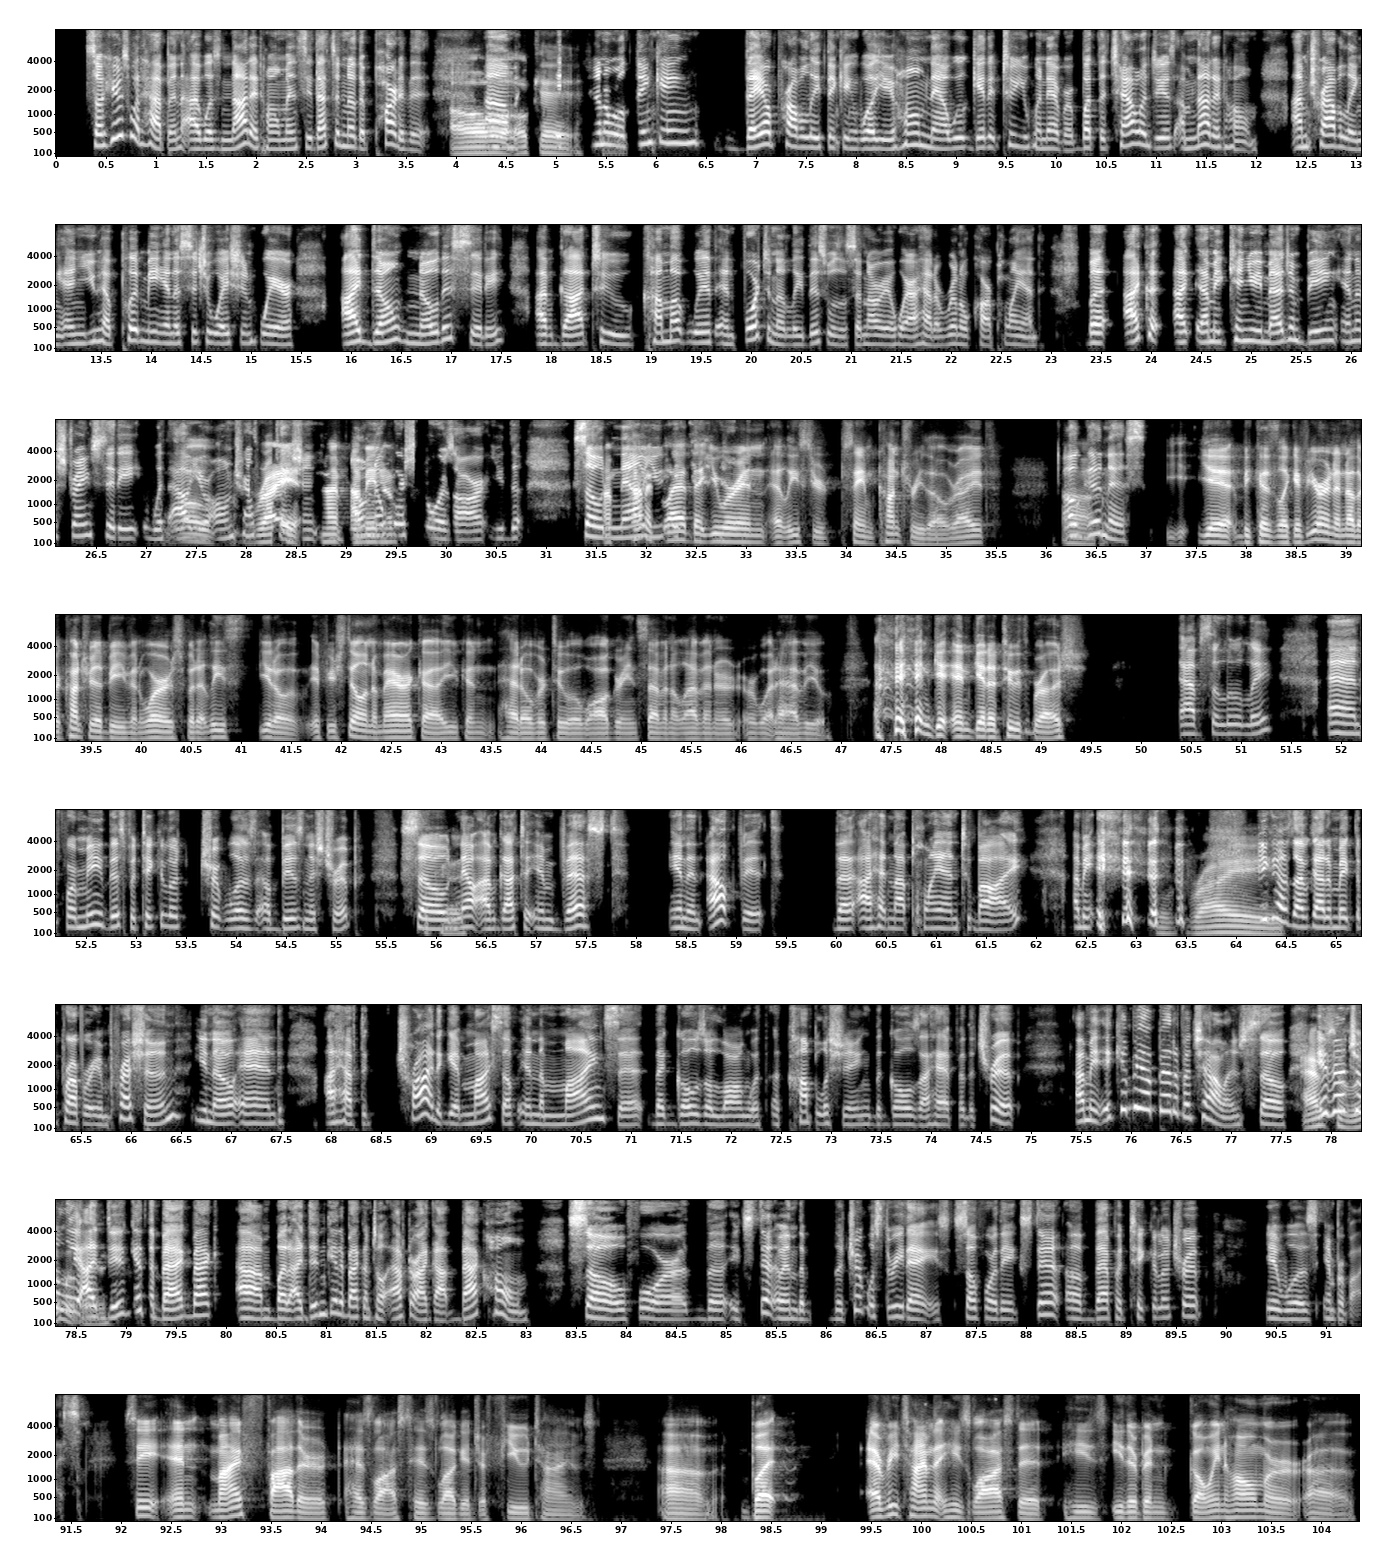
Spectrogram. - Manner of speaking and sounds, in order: chuckle; laugh; laughing while speaking: "and get"; other background noise; laugh; drawn out: "right"
- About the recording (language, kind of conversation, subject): English, unstructured, Have you ever been angry about how a travel company handled a complaint?
- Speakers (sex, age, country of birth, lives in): female, 65-69, United States, United States; male, 30-34, United States, United States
